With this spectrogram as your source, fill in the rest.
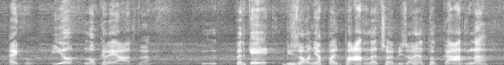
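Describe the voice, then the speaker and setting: A fairly high-pitched man speaks at a very slow pace with lively intonation, big swings in loudness and long, frequent pauses. Noticeable background noise runs behind him. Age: 60s. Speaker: panel speaker on media. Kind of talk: panel talk to students. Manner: halting, many fillers.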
